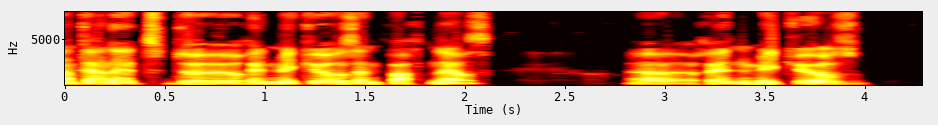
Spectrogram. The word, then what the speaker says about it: Rainmakers: J'ai un compte LinkedIn Christophe, Tézenas Dumoncel ou alors sur, le site internet de Rainmakers and Partners, Rainmakers, ça s'écrit, en anglais comme ça se prononce, and Partners, notre société est à Grenoble.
